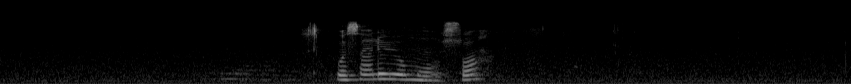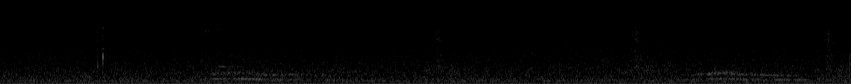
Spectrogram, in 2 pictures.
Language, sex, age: Northern Sotho, female, 27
